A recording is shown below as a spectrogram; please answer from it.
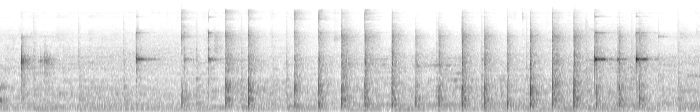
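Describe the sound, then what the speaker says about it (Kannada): Black peppercorns pounded in a mortar with a pestle at home: a steady series of sharp, ringing clinks, about two or three per second, close and clear, with no talking. "ಪೆಪ್ಪರ್ ಕಾಳನ್ನ ನೀಟಾಗಿ ಕುಟಾಣಿಗೆ ಹಾಕ್ಕೊಂಡು ಪುಡಿ ಮಾಡ್ಕೋಬೇಕು"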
